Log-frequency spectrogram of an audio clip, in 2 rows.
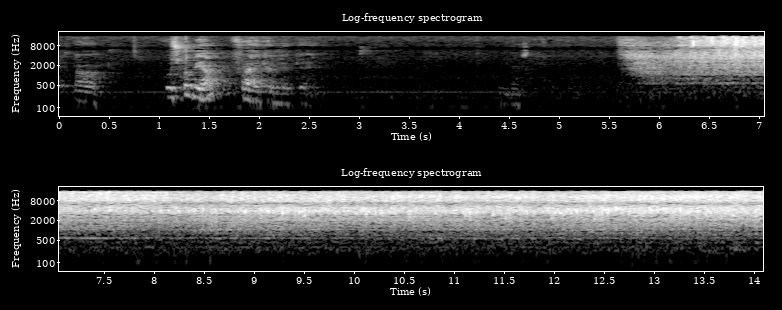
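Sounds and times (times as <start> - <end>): chicken frying in hot oil: 5.6 - 14.0.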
